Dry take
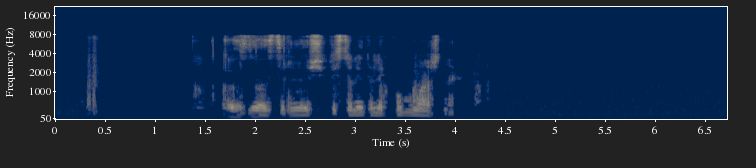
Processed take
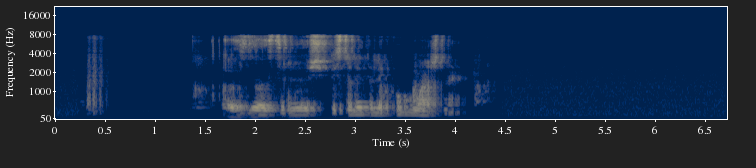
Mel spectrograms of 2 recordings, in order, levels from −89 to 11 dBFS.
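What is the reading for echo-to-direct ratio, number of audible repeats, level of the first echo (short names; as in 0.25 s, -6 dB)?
-9.5 dB, 2, -9.5 dB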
